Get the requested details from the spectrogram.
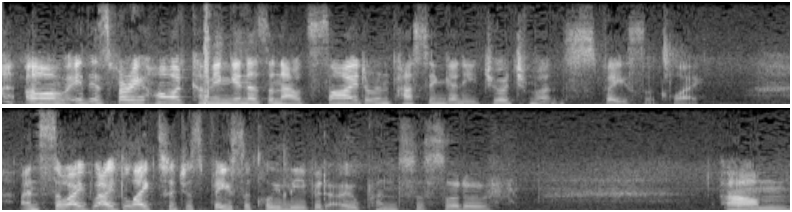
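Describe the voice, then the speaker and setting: Her accent is British. This woman speaks at a moderate pace in a fairly high voice with ordinary pitch variation. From Britain. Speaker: professor. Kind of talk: lecture. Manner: halting, many fillers.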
